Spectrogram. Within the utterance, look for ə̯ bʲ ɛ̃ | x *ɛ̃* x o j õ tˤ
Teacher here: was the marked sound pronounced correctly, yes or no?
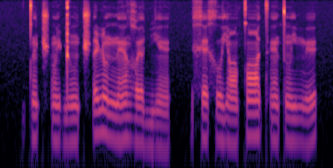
no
